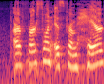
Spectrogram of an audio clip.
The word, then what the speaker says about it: Hoerr: Our first one is from Hair Construction. I believe I'm pronouncing it right, but it's spelled Hoerr.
